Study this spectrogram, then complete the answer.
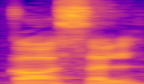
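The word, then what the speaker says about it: castle: Wednesday D silent है। कासल जिसको हम किला कहते हैं, टी साइलेंट है।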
